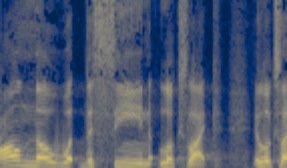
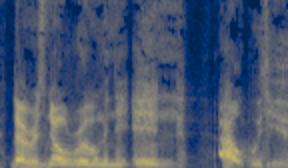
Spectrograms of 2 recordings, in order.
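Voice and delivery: mean, low, gruff voice; 6 semitones lower than usual. Telling a Bethlehem story, voicing the innkeeper answering the knock: gruff, mean innkeeper. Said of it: "very gruff, very mean innkeeper".

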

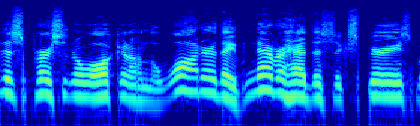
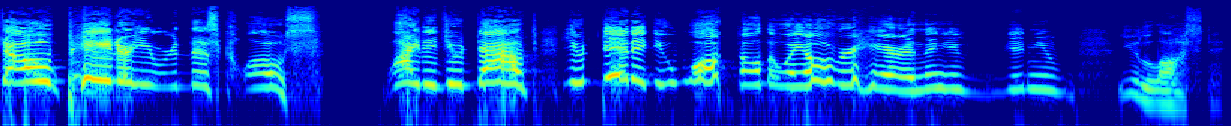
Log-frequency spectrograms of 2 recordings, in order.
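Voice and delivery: mock disappointed yet proud, very high, very loud; 10 semitones higher, 9 dB louder than usual. Picturing Jesus speaking to Peter after he doubted, Jesus, mock disappointed but proud. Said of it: "Disappointed, yeah, but but but really proud".

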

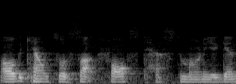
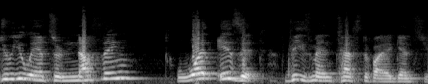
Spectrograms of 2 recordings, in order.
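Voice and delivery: very loud, high indignant tone; 7 semitones higher, 10 dB louder than usual. Reading the high priest's question aloud: imitating the high priest's indignation. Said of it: "the indignation in the guy's voice".

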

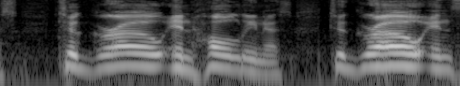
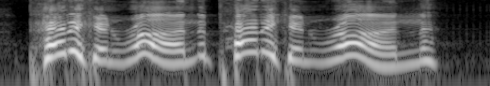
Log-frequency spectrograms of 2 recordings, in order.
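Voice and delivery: very loud, very bad put-on British accent; 7 semitones higher, 11 dB louder than usual. Speaker voicing the zebras crying out when surprised, bad fake British accent. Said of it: "their very bad fake British accents and cry out".

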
